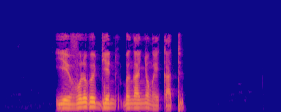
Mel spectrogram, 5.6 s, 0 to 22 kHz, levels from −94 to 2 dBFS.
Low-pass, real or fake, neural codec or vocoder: 7.2 kHz; real; none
